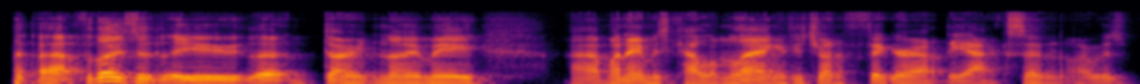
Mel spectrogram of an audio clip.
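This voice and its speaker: A man's voice: mid-range voice, fairly even intonation, a little fast, a bit bright. A man in his forties who grew up in the UK, giving a live webinar presentation in a conversational way with many filler words and a self-deprecating tone.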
